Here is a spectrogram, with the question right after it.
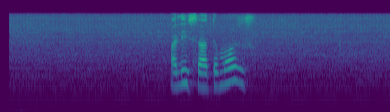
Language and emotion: Russian, neutral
